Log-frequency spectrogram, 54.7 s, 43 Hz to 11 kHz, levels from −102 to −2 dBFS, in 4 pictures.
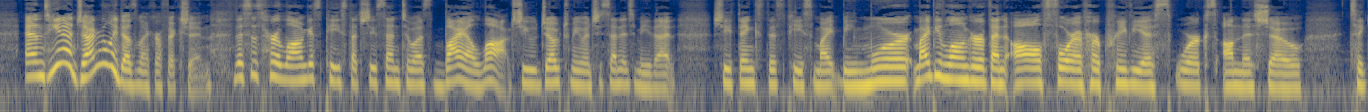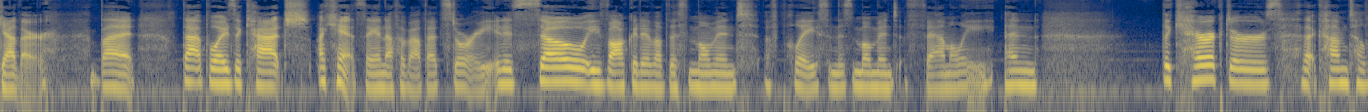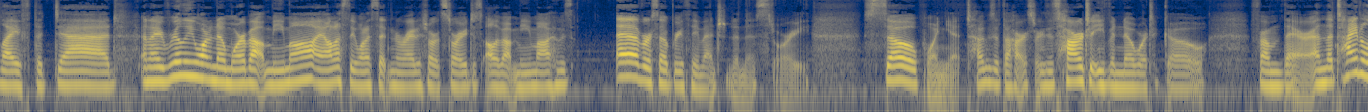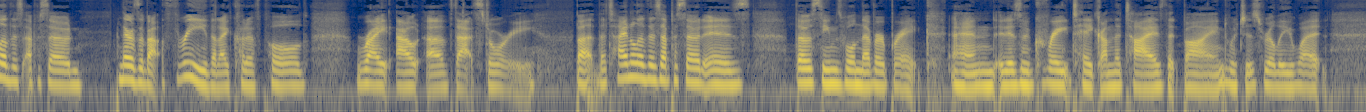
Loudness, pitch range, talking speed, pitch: -19 LUFS, 155-190 Hz, 195 wpm, 165 Hz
